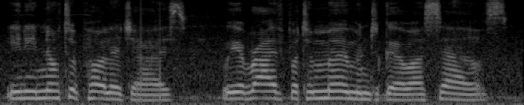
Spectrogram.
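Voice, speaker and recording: A woman's voice: mid-range voice, steady tone, fairly quick, slight background noise, lightly acted. A woman playing a composed, courteous noblewoman in a fantasy video game, with formal, gracious, old-fashioned phrasing.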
